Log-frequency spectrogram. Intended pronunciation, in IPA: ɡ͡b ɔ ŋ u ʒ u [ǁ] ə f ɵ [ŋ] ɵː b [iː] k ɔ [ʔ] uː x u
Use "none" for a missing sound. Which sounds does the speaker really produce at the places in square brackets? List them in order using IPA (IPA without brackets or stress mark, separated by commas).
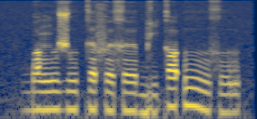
k, x, i, ʔ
